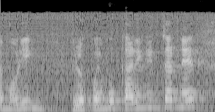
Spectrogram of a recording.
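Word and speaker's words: Morin: este libro es de Edgar Morán, se escribe Morín.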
